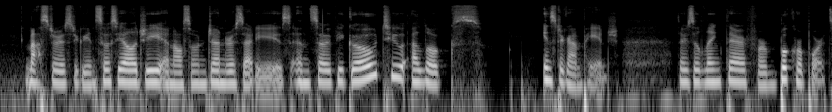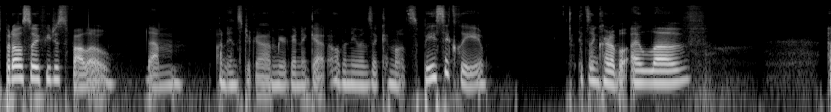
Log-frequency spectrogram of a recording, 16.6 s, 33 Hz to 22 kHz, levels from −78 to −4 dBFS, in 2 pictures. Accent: American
